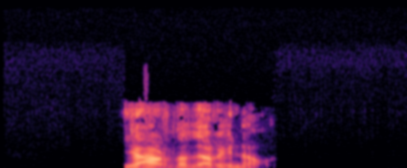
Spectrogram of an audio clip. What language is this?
Kabyle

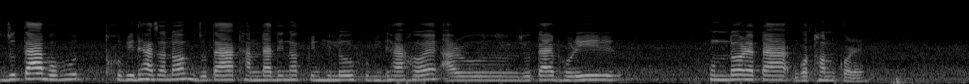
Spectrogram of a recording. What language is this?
Assamese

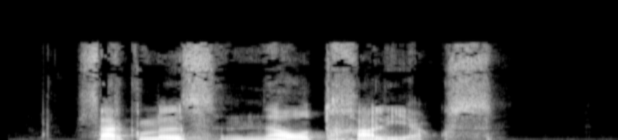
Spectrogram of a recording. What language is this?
Georgian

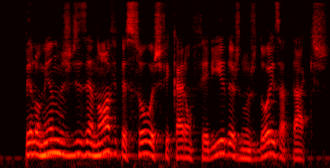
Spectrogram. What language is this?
Portuguese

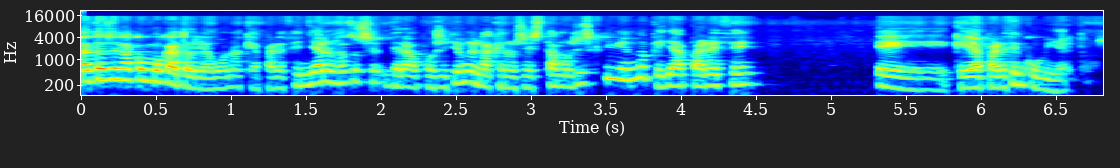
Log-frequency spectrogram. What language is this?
Spanish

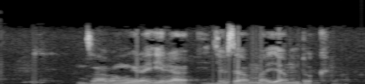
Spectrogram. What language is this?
Kinyarwanda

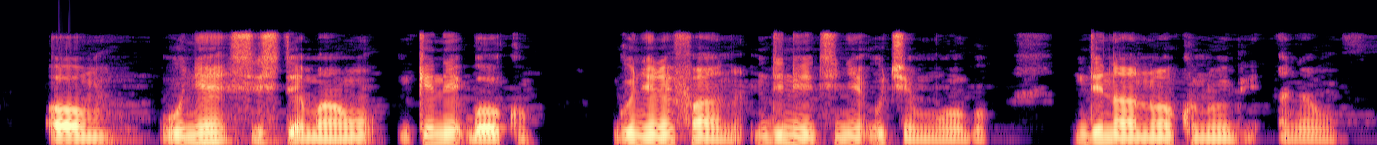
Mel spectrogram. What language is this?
Igbo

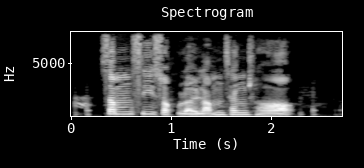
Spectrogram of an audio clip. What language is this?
Cantonese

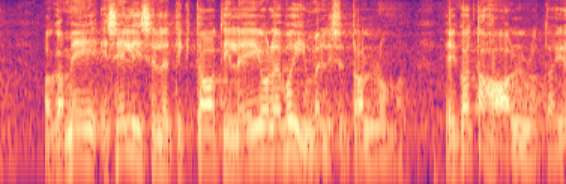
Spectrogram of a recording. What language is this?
Estonian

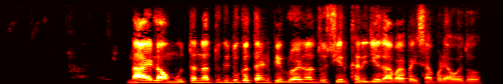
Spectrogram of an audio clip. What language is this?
Gujarati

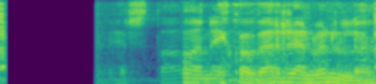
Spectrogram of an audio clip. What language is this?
Icelandic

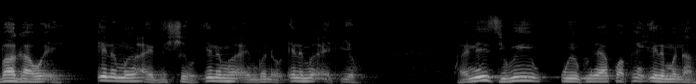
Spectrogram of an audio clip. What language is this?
Warji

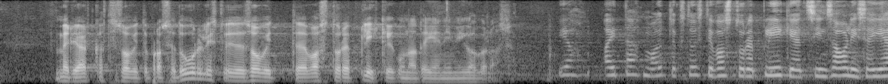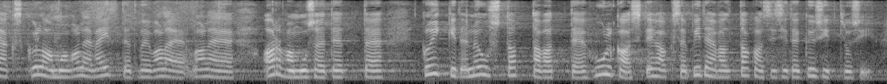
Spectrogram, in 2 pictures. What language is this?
Estonian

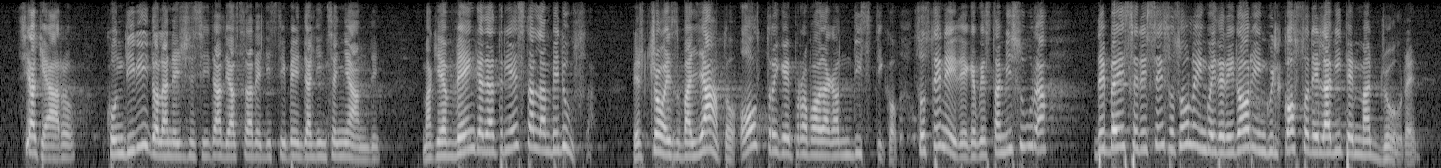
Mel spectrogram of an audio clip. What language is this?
Italian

